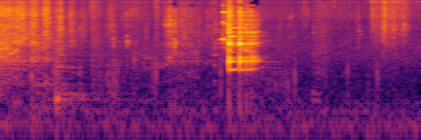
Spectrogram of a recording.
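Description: A galvanized double-wall chicken waterer being twisted onto its base to seal it: a metal scrape at the start and one loud, short ringing metal clank a little past halfway.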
